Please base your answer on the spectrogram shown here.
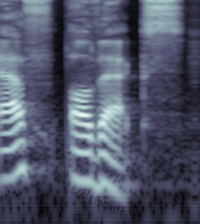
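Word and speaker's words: f(x): This is pronounced f of x.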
